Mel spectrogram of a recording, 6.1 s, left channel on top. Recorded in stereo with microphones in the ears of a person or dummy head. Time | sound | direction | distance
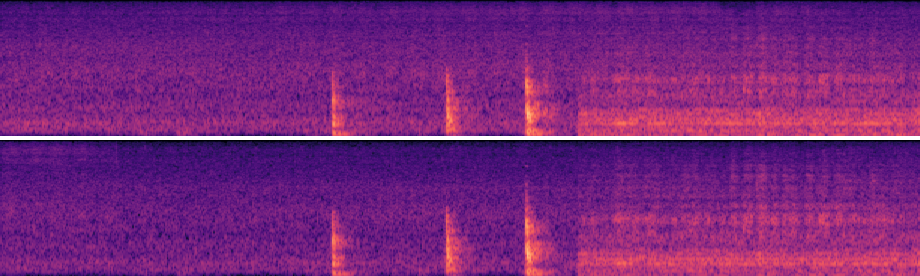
2.2 | knocking | 25° right (ahead or behind) | 0.5 m
3.9 | writing | 15° right (ahead or behind) | 1.1 m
